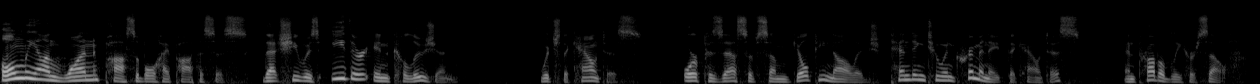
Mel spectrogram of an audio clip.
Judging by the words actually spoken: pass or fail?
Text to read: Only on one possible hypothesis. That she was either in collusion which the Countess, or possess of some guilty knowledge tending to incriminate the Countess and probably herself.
pass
